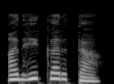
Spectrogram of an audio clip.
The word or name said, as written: ಅಧಿಕೃತ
